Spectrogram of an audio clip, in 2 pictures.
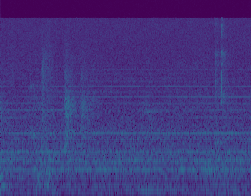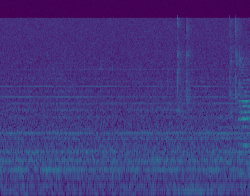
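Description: A man speaks quietly into a close microphone.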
